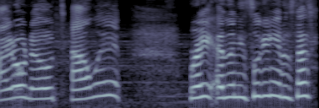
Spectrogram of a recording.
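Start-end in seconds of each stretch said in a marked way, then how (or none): 0.0-1.2 play-acted breezy delivery bubbling with laughter. Retelling her answer to a man asking how she did it, retelling a laughing reply. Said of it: "And I'm laughing".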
